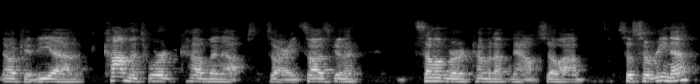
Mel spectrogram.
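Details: Adult male speaker; no speech disorder.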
